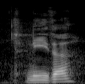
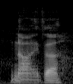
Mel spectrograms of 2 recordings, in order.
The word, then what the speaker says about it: neither: has the same meaning both pronunciations are acceptable neither neither either either now some people say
